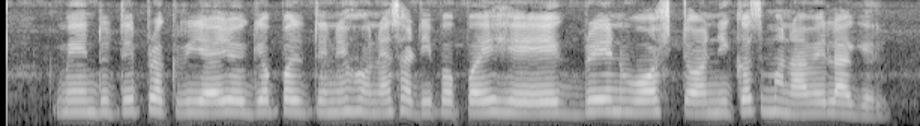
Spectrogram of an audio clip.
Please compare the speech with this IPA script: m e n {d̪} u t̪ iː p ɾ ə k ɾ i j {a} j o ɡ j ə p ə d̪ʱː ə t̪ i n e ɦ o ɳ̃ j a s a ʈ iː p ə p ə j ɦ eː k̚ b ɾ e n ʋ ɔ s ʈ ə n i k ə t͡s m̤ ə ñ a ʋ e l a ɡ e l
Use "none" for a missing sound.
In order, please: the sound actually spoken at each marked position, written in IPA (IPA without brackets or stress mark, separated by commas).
d̪, a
